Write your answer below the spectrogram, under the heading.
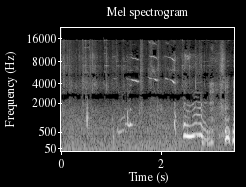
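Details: Ten-week-old German Shepherd puppy meeting a one-year-old dachshund mix for the first time: faint squeaks, then a loud wavering whine that falls in pitch, followed by short yips.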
